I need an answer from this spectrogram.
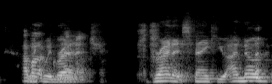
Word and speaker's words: Greenwich: as well as senior positions as Associate General, Greenwich Associates, or Greenwich is probably how you say it, Associates. How about Greenwich?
